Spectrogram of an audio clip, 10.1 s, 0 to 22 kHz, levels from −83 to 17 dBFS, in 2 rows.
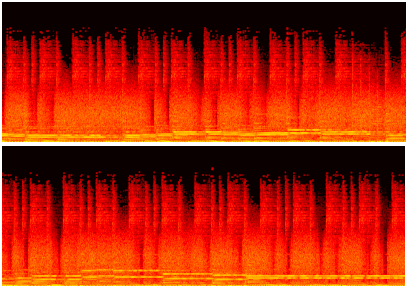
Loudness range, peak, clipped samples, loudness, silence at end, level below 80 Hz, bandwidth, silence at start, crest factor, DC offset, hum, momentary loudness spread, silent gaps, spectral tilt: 1 LU; -2 dBFS; under 0.1%; -16 LUFS; 0 s; -24 dBFS; 17.5 kHz; 0 s; 14 dB; 0.3%; none; 1 LU; none; -3.5 dB/octave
